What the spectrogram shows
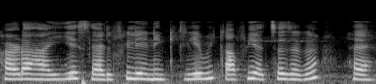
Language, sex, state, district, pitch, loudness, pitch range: Hindi, female, Chhattisgarh, Raipur, 245 Hz, -14 LUFS, 230-265 Hz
